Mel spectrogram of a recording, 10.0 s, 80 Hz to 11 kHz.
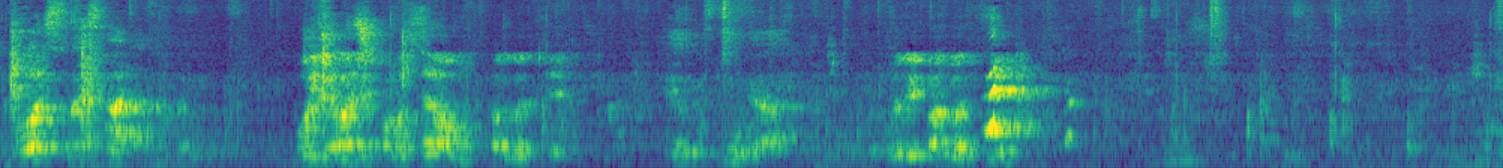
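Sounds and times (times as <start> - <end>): people's voices: 0.0 - 10.0
dog barking: 6.6 - 7.2.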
